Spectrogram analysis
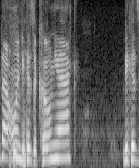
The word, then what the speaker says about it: cognac: Only cognac, which many pron mispronounce hognack because of how it's spelled.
